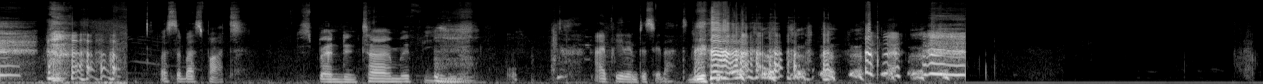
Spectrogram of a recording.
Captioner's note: laughter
